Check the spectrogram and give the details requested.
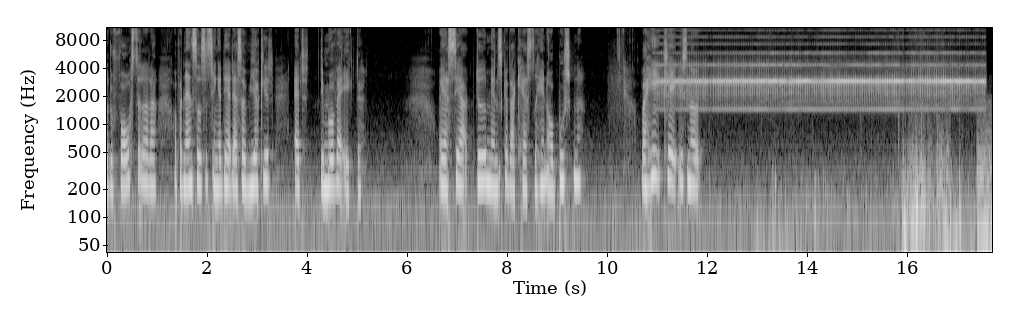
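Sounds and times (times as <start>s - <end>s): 
speech: 0.0s - 5.2s, 6.6s - 9.6s, 10.7s - 12.0s
fire alarm ringing: 10.7s - 17.6s.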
